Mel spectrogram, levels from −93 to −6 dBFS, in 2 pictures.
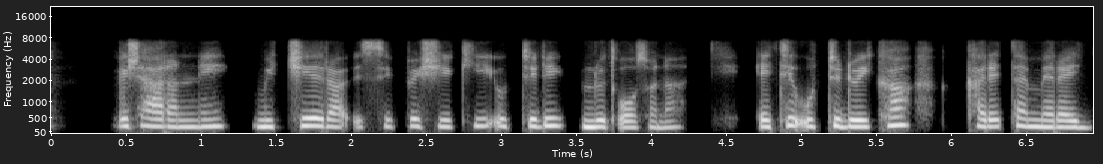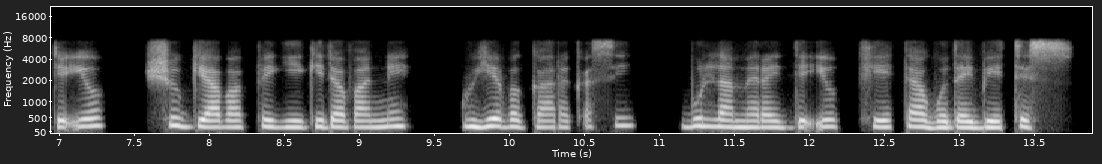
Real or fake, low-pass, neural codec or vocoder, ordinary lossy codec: fake; 7.2 kHz; codec, 16 kHz, about 1 kbps, DyCAST, with the encoder's durations; Opus, 24 kbps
